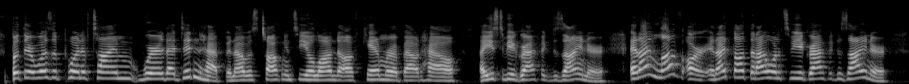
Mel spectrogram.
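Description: A high-pitched woman's voice with a bright, sharp tone, lively intonation and a very fast pace. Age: 20s. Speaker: social media producer. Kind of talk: casual chat.

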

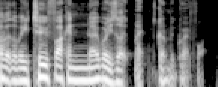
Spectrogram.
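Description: The sound is dry and close, with no echo. A man speaks with an Australian accent. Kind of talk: casual banter. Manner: loud, joking, swearing.

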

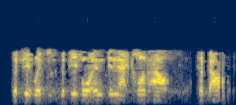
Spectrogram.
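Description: A man speaks at a moderate pace in a fairly high voice, his intonation flat and monotone. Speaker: professional baseball player. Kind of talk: interview. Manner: halting.

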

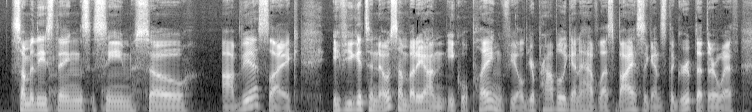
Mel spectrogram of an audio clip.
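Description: This man talks at a moderate pace. His pitch shows ordinary variation. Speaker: podcast co-host. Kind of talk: casual chat.

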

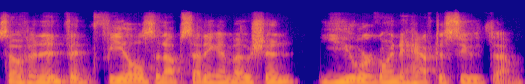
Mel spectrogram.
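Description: A somewhat breathy, medium-pitched man's voice at a very fast pace, with ordinary pitch variation. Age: 50s. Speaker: author and ministry leader. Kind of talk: interview.

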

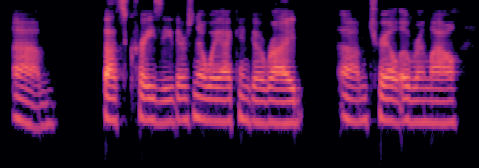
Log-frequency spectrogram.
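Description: A woman's fairly low voice at a moderate pace against a quiet background. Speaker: podcast co-host. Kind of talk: casual chat.

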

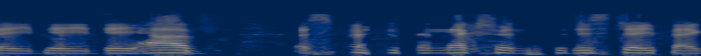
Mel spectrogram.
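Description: Moderately paced speech from a man with a fairly high pitch and a bright, sharp tone. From Lebanon and Greece. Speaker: NFT project co-founder. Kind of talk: interview answers.

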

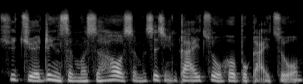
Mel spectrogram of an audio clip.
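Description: On a very clean recording with a silent background, a woman with an unremarkable speaking voice talks fairly quickly at a fairly low pitch with ordinary pitch variation. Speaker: animal communicator and podcast host. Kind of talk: casual chat.

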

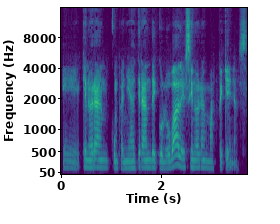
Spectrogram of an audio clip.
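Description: The recording is very clean with a silent background and a dry, close sound with no echo, carrying a woman's fairly low-pitched voice with a bright, sharp tone. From Puerto Rico. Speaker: former corporate project manager, entrepreneur. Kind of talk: interview.

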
